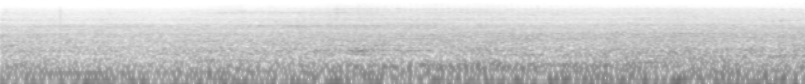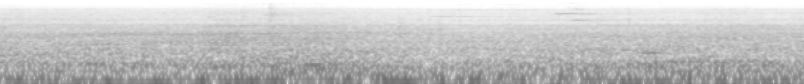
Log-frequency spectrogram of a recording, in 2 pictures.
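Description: Steady city road traffic noise: a continuous low hum of vehicles with no distinct events.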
